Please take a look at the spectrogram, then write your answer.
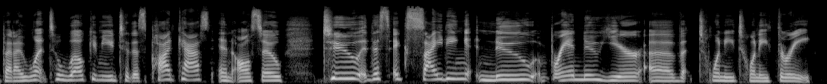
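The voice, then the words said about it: Voice sounds a bit sick. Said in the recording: “I'm a little under the weather, so you can probably hear that in my voice”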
